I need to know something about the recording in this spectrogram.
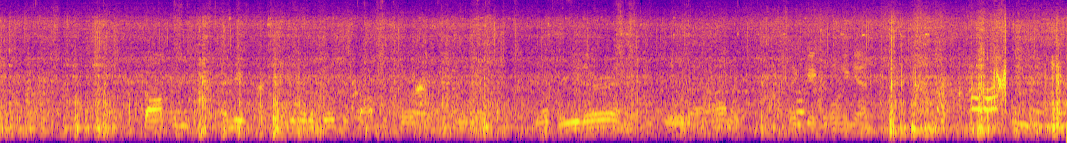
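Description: A dog sled running over a packed snow trail: a steady hiss with scattered knocks and rattles from the sled, and indistinct voices talking over it.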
